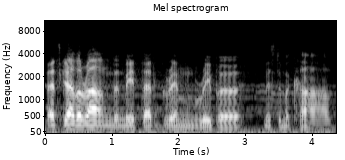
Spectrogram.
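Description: A man's voice: sits low, slow pace. A man playing a gleefully macabre horror host in 1940s radio style, theatrical and mock-sinister. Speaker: host and narrator. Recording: muffled old radio recording, faint music.

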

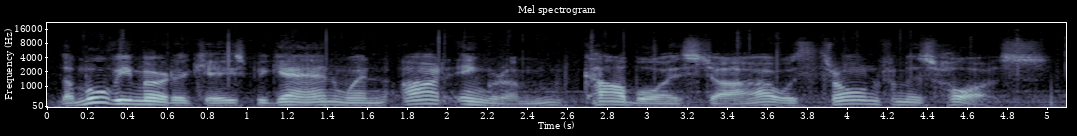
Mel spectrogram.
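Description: An American actor playing an earnest, skeptical district attorney in a 1940s radio mystery, formal and insistent. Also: male voice, mid-range voice, expressive, measured pace, a bit bright. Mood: formal, narrating. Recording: faintly noisy vintage radio recording.

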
